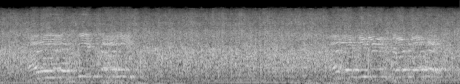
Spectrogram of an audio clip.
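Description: Dense crowd applause fills a political rally, steady clapping throughout with a crowd of many hands under occasional speech fragments.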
